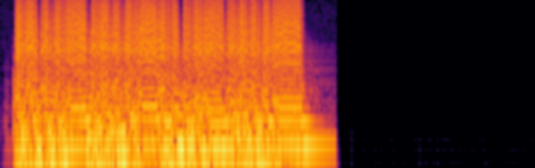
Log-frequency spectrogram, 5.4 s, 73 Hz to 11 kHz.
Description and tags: DIST GUIT 130BPM 6
Metal Guitar Loops All but number 4 need to be trimmed in this pack. they are all 130 BPM 440 A with the low E dropped to D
